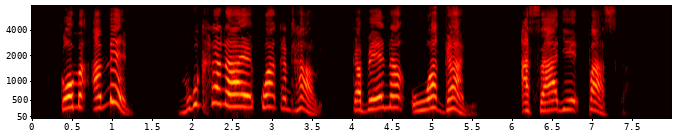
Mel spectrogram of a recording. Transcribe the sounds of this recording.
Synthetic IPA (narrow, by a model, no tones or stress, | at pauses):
kɔma̰ʔamɛnɛ | mukukʰalanajɛkwakantʰawḭ | kapɛnauwaɡaɲu | asaɗjɛpaːskḁ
